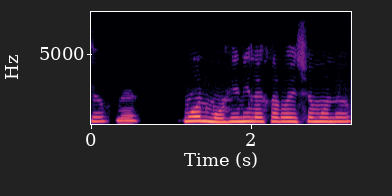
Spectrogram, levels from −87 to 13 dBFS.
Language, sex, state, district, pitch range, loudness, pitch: Bengali, female, West Bengal, Malda, 285-315 Hz, -16 LUFS, 290 Hz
